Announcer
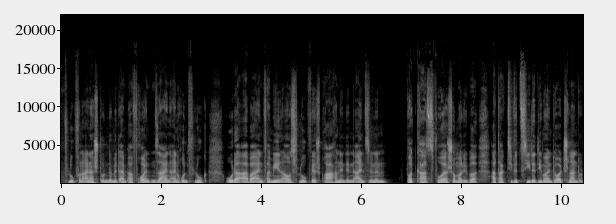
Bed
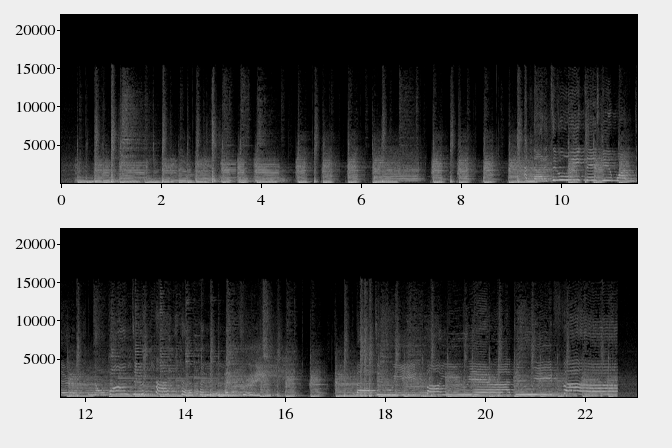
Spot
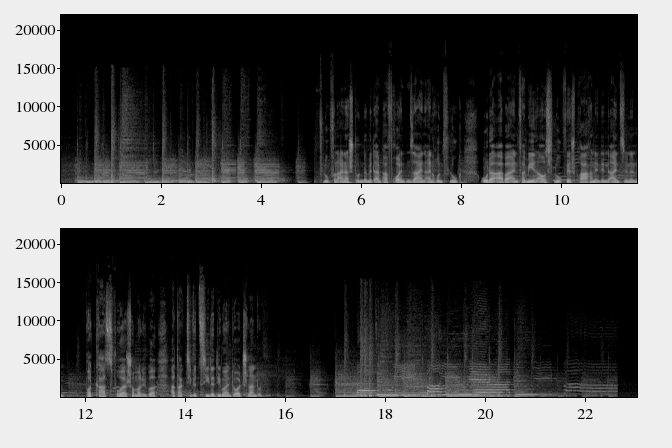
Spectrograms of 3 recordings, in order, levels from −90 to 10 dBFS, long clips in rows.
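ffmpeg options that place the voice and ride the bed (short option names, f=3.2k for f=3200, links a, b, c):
-filter_complex "[0:a]adelay=5100,volume=-5dB[a];[1:a]volume=12.5dB,afade=t=out:st=4.22:d=0.69:silence=0.125893,afade=t=in:st=16.17:d=1.39:silence=0.141254,afade=t=out:st=20:d=1.11:silence=0.16788[b];[a][b]amix=inputs=2:normalize=0"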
